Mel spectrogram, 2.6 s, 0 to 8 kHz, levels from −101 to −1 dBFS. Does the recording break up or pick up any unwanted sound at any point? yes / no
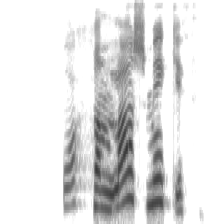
no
